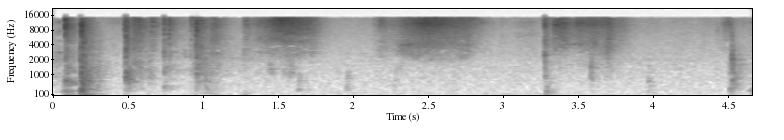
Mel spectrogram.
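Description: Cardstock slides across a cutting mat.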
